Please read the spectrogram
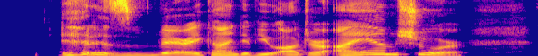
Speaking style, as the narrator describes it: said Leonard with something like a laugh

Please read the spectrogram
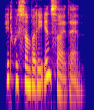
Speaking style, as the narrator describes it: said Milly quietly

